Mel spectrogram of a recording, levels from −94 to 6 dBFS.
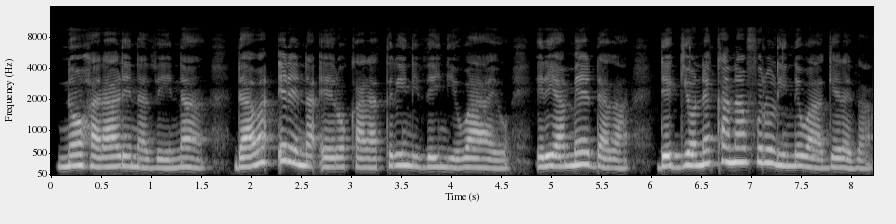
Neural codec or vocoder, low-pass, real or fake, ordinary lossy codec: none; 9.9 kHz; real; none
